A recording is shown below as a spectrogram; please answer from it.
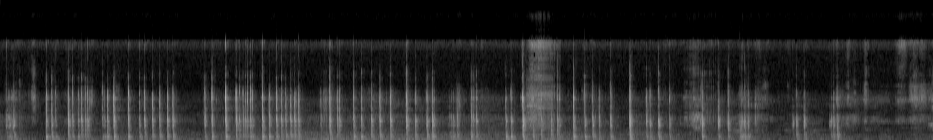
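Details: Chevrolet Meriva: dry clicks and creaks as the suspension is rocked by hand, also heard when turning the steering; worn stabilizer bar links, with stabilizer bar bushings also suspected.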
